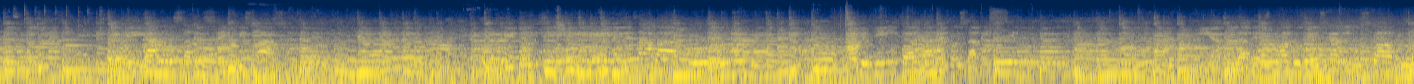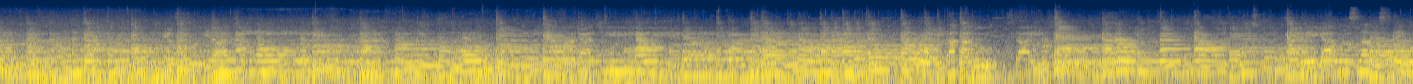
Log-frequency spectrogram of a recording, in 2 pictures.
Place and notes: Calçadão de Londrina: Músico de rua: violonista (amplificado) - Músico de rua: violonista (amplificado) / Street musician: guitarist (amplified)
Panorama sonoro: músico de rua cantando e tocando a música “Sangue latino” de Ney Matogrosso com auxílio de microfone e caixa amplificadora, no Calçadão de Londrina nas proximidades da Praça Marechal Floriano Peixoto. Algumas pessoas sentavam-se nos bancos em frente ao músico e acompanhavam suas músicas. Outras passavam sem dar atenção e, algumas, contribuíam com algum dinheiro.
Sound panorama: A street musician singing and playing the song "Sangue latino" by Ney Matogrosso with the help of a microphone and amplifier box, on the Londrina boardwalk near Marechal Floriano Peixoto Square. Some people sat on benches in front of the musician and accompanied their music. Others passed without paying attention and some contributed money.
